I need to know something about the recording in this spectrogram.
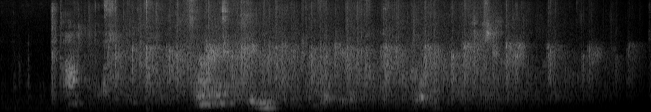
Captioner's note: audience clapping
